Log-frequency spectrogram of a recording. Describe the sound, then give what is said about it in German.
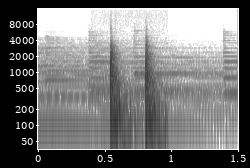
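Two hard knocks on a window pane, struck by a figure with its raised right arm, land about a quarter second apart, each a sharp thud with a brief ring, over a low steady background hum. “Sie schauten mich mit einem gruseligen breiten Grinsen an, während die Gestalt langsam ihren rechten Arm hob und zweimal heftig gegen die Scheibe klopfte.”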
